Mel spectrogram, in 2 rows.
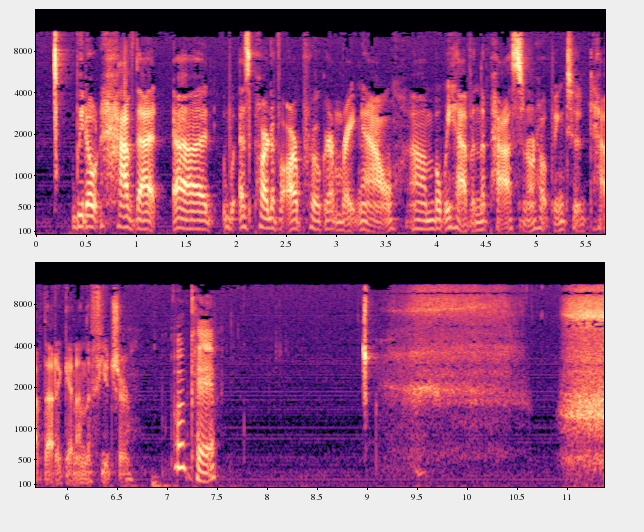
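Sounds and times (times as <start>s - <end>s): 
speech: 0.4s - 7.6s
airy breathing into the mic: 9.1s - 11.3s.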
